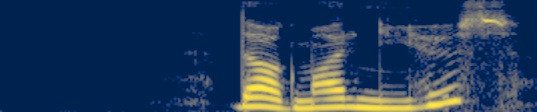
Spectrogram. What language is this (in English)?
Norwegian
